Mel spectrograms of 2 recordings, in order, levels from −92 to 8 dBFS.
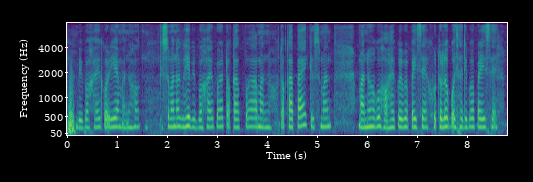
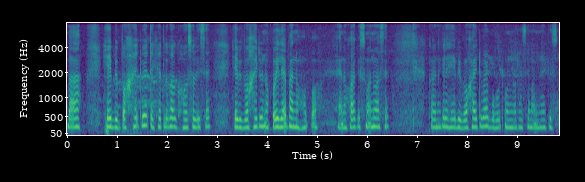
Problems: low volume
